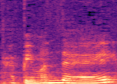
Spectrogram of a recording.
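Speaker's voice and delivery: very soft, weary, tired, hushed half-whisper. Greeting a co-host as the recording starts, half-whispering. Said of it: "Why are you whispering?".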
